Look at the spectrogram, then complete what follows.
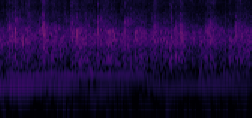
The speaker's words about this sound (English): Come on, give them a faith clap right now.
